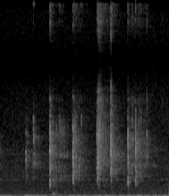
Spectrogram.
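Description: Computer keyboard typing: a quick, irregular run of key clicks as a few characters are entered.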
